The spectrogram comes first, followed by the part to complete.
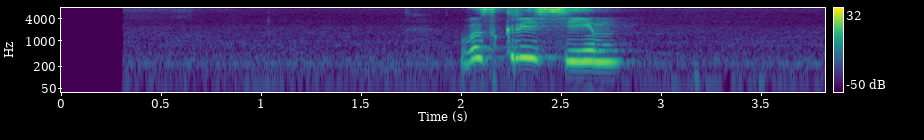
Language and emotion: Russian, positive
